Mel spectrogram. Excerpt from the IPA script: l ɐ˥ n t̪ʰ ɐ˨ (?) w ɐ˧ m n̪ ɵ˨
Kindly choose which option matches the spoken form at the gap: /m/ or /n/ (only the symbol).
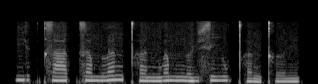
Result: n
